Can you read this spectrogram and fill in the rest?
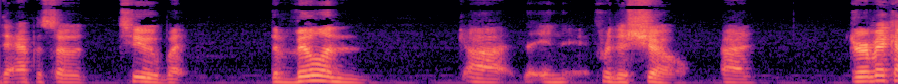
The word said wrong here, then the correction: Gravik: Gravik, yeah.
